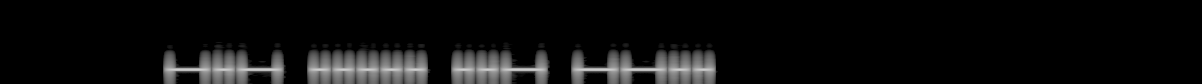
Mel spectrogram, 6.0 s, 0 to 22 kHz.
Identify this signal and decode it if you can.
Morse code, heard as a keyed tone, about 20 wpm, 700 Hz. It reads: K5UZ
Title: Easy Call Signs Repeated 3x - 20wpm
